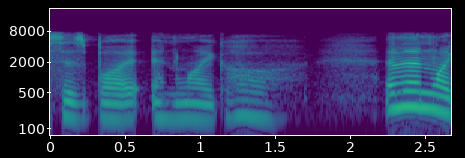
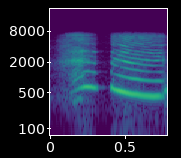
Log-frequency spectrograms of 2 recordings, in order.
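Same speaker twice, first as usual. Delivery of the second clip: a sudden high-pitched laugh; burst of high laughter; 3 dB louder than usual. Real, not acted. Retelling a roleplay fight, breaking into real high laughter. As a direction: crack up laughing.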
